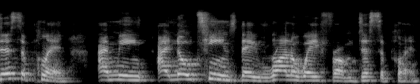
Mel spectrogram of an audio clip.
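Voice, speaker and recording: A woman with a normal speaking voice talks at a moderate pace, with a medium pitch and ordinary pitch variation. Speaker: webinar presenter on mental health. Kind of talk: webinar presentation. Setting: online webinar.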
